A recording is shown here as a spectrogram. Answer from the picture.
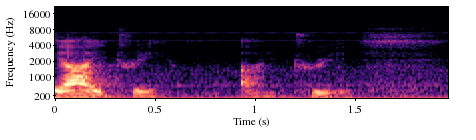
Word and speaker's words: E3: mezza, sempre alle 3, E3, non so come, vabbè sì, si pronuncia all'inglese, quindi E3, anzi I3, ci sarà lo speciale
